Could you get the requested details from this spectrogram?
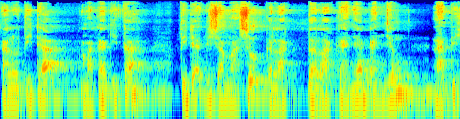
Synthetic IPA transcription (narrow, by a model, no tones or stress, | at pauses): kalot̪idaʔmakakit̪at̪idaʔbisamasʊʔkəla | kəla̰ɡ̥aɲakaɲd͡ʒəŋnabi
